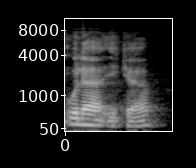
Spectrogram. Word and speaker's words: أولئك: الإخوة السادة الأحبة الكرام، نحن اليوم نشرع بإذن الله تعالى في الأسماء الموصولة، ولا غير من تلويح لأمر هام في أسماء الإشارة، ألا وهو عندنا في أولئك الواو هنا تكتب ولا تلفظ، تكتب ولا تلفظ، فنقول أولئك لا نقول أولئك.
